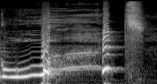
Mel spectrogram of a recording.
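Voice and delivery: very high, loud mock disbelief; shocked yell. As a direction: yell it like a stunned crowd. Retold reaction of whole table.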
